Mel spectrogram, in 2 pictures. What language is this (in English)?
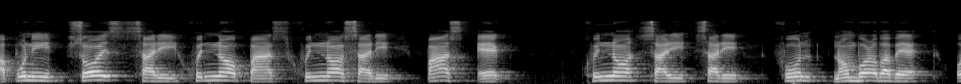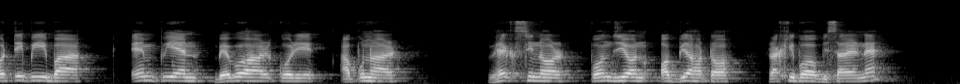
Assamese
